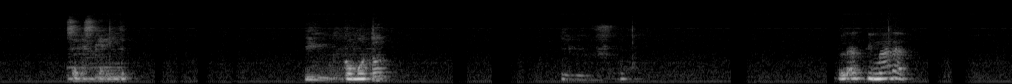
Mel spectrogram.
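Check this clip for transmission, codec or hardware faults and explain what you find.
Nothing audible points to a transmission, codec or hardware problem anywhere in the clip.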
